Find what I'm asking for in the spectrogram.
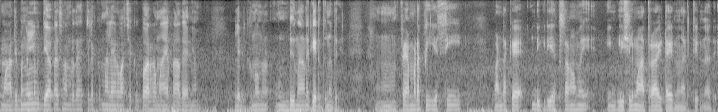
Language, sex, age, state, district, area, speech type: Malayalam, male, 30-45, Kerala, Malappuram, rural, spontaneous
